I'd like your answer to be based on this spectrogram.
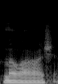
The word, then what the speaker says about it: Mélange: of a lovely little cookbook called Mélange.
